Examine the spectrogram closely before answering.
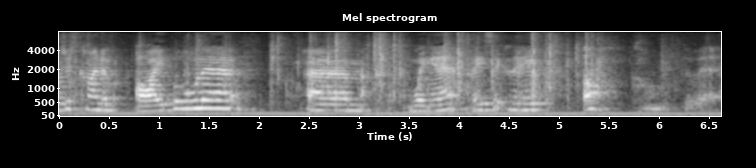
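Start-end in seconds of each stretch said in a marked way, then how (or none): none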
